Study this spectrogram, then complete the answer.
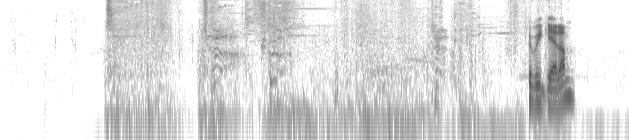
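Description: Game combat sounds thump and clash.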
